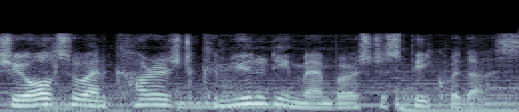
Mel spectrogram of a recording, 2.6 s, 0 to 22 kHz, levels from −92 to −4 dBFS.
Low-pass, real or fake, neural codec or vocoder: 7.2 kHz; real; none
